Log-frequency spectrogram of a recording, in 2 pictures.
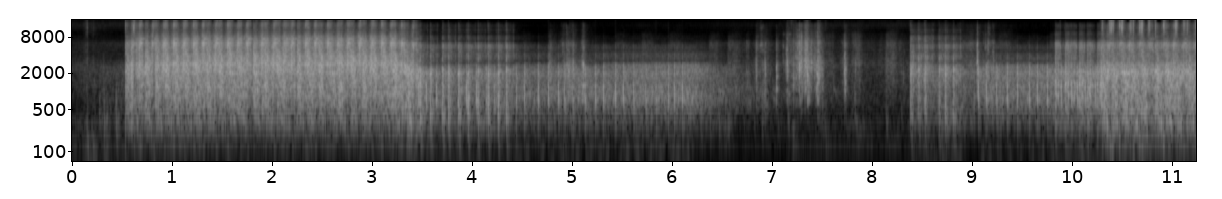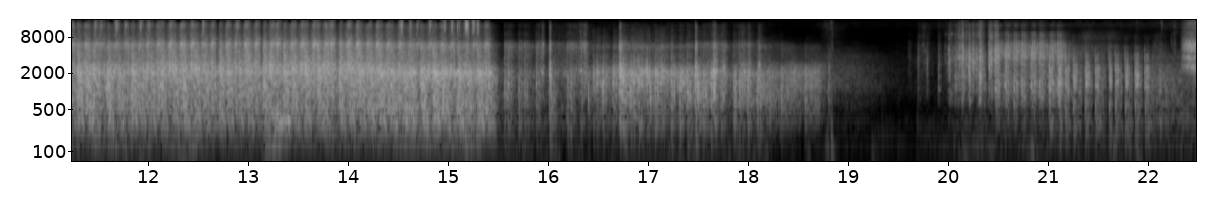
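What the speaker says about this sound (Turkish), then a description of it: "Bak, tarafta da çatışma var." Gunfire in a PUBG Mobile firefight: long, loud bursts of automatic rifle fire rattling continuously, broken by short pauses and a few separate shots, with no speech.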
